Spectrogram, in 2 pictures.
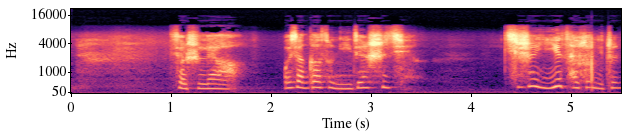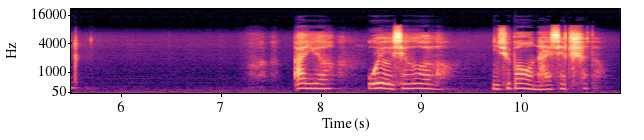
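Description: A young woman speaks calmly, close by.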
